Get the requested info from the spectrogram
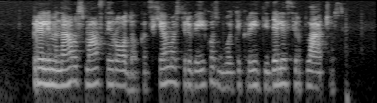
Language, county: Lithuanian, Klaipėda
